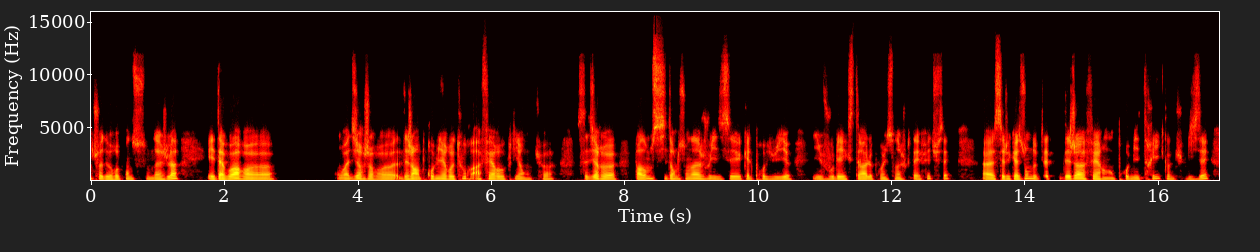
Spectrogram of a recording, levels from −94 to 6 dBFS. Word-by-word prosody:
tu - - -6
vois, 140 - +2
de 125 - -1
reprendre 115 +3 -3
ce - - -6
sondage-là 115 +8 +1 0.4
et 125 - +3
d'avoir, 125 +3 +8
heu, 110 -1 +2 1.0
on 115 - -7
va 110 -1 +1
dire 135 +3 +1
genre, 115 -3 -1
heu, 110 0 0
déjà 120 +2 +3
un 120 - +3
1er 135 +3 -1
retour 125 +6 -1
à - - 0
faire 130 +1 +1
aux 120 -1 0
clients 115 -1 -6
tu - - -14
vois? 125 +3 -5 0.4
C'est-à-dire, 130 +3 +1
heu, 120 -2 +3 0.3
par 120 - +5
exemple, 150 +6 -1
si 145 - +2
dans 135 -1 0
le 130 - -7
sondage, 135 +1 0
oui, 135 - -4
il 125 - -8
sait 125 +2 -2
c'est - - -6
quel 115 -2 -3
produit, 120 +2 -4
heu, 110 - -5 0.3
il 125 -1 -7
voulait 120 +1 -1
et 115 - -4
cetera, 125 +1 +1
le 115 - -1
1er 120 0 -7
sondage 115 0 -5
que - - -19
tu - - -6
avais - - -3
fait, - - -7
tu - - -9
sais? - - -4 0.5
Heu, 115 0 +5
c'est 120 +2 +1
l'occasion 125 +4 +2
de 155 - -1
peut-être 135 +2 -3
déjà 140 +1 +5
faire 125 -1 +2
un 110 -2 -7
1er 120 +1 -6
tri, 155 +9 -6
comme 130 -9 -9
tu - - -13
le 120 - -19
disais, 135 +10 -3
125 Hz, 235 wpm, -26 LUFS, 115-135 Hz, 1.0 s, d'avoir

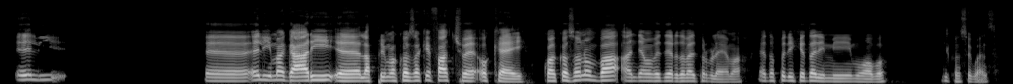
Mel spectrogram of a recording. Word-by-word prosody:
E 215 +1 -1
lì 220 - -11 1.4
ehm 160 0 -2
e 205 - +3
lì 210 -1 -1
magari, 195 0 +5
ehm, 160 -1 +4
la 160 0 +3
prima 175 +1 -3
cosa 180 +1 +2
che 200 - -3
faccio 185 -2 +1
è: 155 -1 +3
"Okay, 135 -7 0
qualcosa 175 +2 0
non 210 -2 -2
va, 190 +2 +4
andiamo 165 0 -4
a - - -5
vedere 160 -1 -2
dov'è 155 0 -1
il 155 - -4
problema", 120 -5 -8
e 170 - -9
dopodiché 175 0 -5
da 175 - 0
lì 155 -3 -1
mi 140 -1 -6
muovo 130 0 -5 0.5
di - - -17
conseguenza. - - -13
170 Hz, 185 wpm, -20 LUFS, 155-185 Hz, 1.4 s, magari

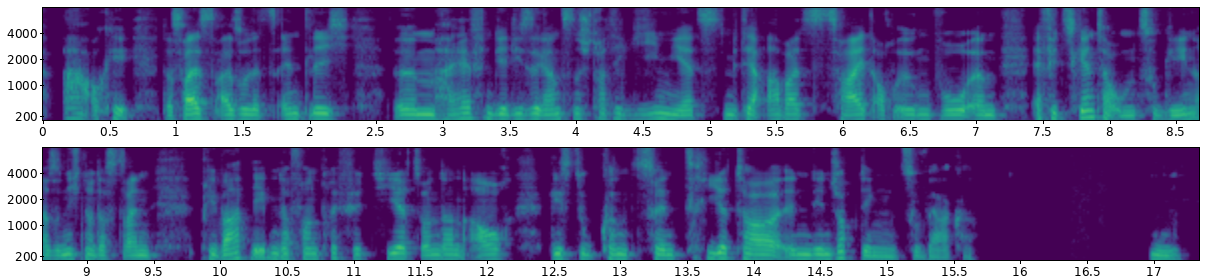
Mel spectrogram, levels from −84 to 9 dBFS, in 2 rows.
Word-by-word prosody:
Ah, - - -2
okay. - - -2 0.2
Das - - -1
heißt 130 +2 +7
also, 120 +1 +2
letztendlich, 130 +2 0 0.3
ähm, 125 0 +3
ha 120 - -2
helfen 140 +1 -1
dir 130 +1 +3
diese 130 +1 +1
ganzen 130 +2 -1
Strategien 130 +1 -3
jetzt, 120 0 0
mit 120 -1 -4
der 125 - +2
Arbeitszeit 125 -1 +2
auch 120 - -5
irgendwo, 120 -1 0
ähm, 120 -1 +1 0.2
effizienter 140 +7 +2
umzugehen? 115 +2 -1
Also 115 -1 -2
nicht 125 +1 0
nur, 125 - -1
dass 115 0 -2
dein 115 0 -1 0.3
Privatleben 130 +3 +2
davon 135 0 -1
profitiert, 135 0 -1
sondern 120 0 -1
auch 125 +2 -1 0.3
gehst 130 0 0
du 125 - -2
konzentrierter 125 +1 +2
in 120 0 +1
den 125 0 +2
Job-Dingen 110 - -2
zu 105 -3 -3
Werke? 90 -1 -8 1.3
Mhm. 115 -1 -2
125 Hz, 140 wpm, -28 LUFS, 120-130 Hz, 1.3 s, heißt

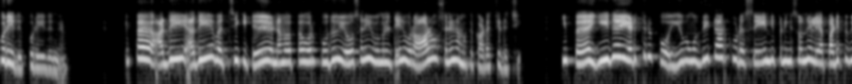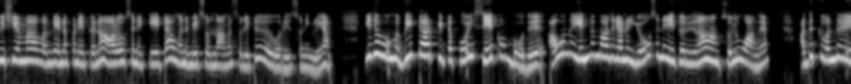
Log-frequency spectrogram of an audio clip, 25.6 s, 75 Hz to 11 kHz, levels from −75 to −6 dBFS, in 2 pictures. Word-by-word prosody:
புரியிது, 260 -11 +2
புரியிதுங்க. 195 -6 -8 1.0
இப்ப 300 +4 -6 0.3
அதே 320 +8 +3 0.2
அதே 320 +8 +3 0.2
வச்சுக்கிட்டு, 285 -4 -2 0.3
நம்ம 275 +2 -1
இப்ப 285 +1 -6
ஒரு 290 0 -3
புது 275 +2 -3 0.2
யோசனை 280 +5 -3
இவங்கள்ட 275 -2 -4
இருந்து 315 -1 -1
ஒரு 235 - -2
ஆலோசனை 325 0 0
நமக்கு 240 -3 -6
கடச்சிடுச்சு. 200 -1 -10 0.7
இப்ப 310 -5 -1 0.4
இத 340 +4 +3 0.2
எடுத்துட்டு 390 +5 -1
போய், 225 -5 -4 0.2
உங்க 300 0 -3
வீட்டார் 360 +2 0
கூட 320 -4 -5 0.2
சேர்ந்து 290 +3 0
இப்ப 300 +1 -11
நீங்க 295 -1 -3
சொன்னீங்க 310 +1 -1
இல்லயா, 270 -2 +3
படிப்பு 295 +5 -1
விஷயமா 310 0 0 0.2
வந்து 260 +2 -4
என்ன 260 0 -2
பண்ணிருக்கேன்னா, 255 +2 -3
ஆலோசனை 275 -1 -3
கேட்டா 250 +4 0
அவங்க 280 -6 -3
இந்த 250 - -4
மேரி 235 0 -2
சொன்னாங்கன்னு 230 +2 -7
சொல்லிட்டு, 215 +9 -6 0.3
ஒரு 205 -1 -9
இது 200 - -14
சொன்னீங்கலயா. 205 +2 -4 0.6
இது 460 +3 +3 0.2
உங்க 345 -2 0
வீட்டார் 410 +1 +5
கிட்ட 310 -2 0
போய் 320 +7 0
சேர்க்கும்போது, 300 - +2 0.3
அவங்க 460 +2 -2 0.2
எந்த 385 +6 0
மாதிரியான 340 -4 +1
யோசனைகள்லாம் 300 -5 -1
சொல்லுவாங்க. 255 -5 -3 0.7
அதுக்கு 395 0 -4
வந்து 345 +3 -1
285 Hz, 135 wpm, -22 LUFS, 250-330 Hz, 1.0 s, வீட்டார்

